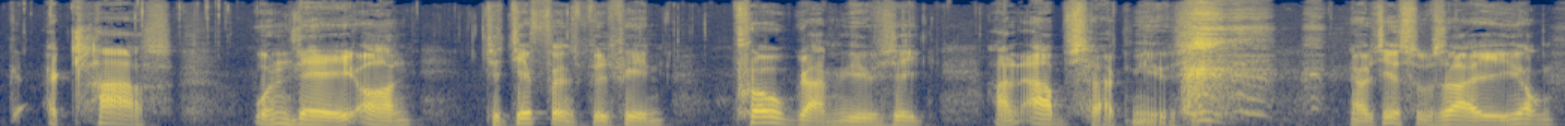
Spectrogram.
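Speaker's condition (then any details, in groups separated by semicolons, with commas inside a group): Motor neuron disease; wheelchair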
